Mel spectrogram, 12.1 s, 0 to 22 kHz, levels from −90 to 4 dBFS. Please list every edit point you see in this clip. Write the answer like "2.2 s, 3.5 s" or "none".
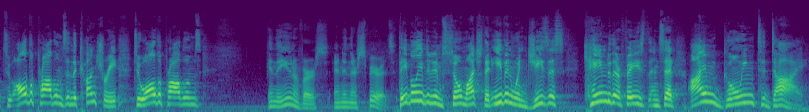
5.9 s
